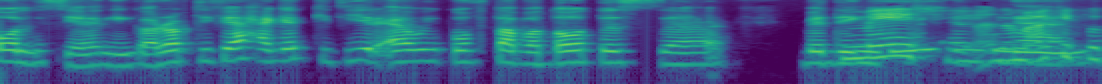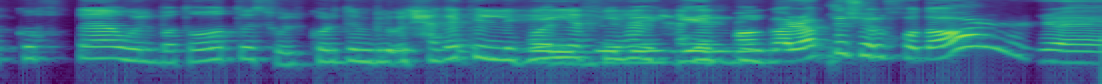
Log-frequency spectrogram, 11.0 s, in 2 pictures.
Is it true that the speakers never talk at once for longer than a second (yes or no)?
no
